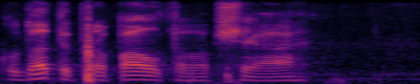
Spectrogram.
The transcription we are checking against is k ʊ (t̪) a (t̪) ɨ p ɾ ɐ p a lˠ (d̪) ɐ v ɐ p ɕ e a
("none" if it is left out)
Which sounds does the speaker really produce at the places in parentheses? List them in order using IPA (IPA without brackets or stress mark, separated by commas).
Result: d̪, t̪, t̪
